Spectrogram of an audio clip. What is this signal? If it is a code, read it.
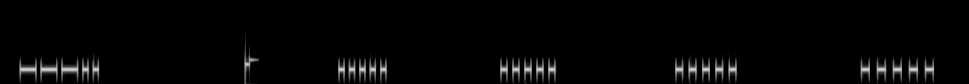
Morse code, heard as a keyed tone, about 20 wpm, spaced as for 6 wpm, 700 Hz. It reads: 8 5555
